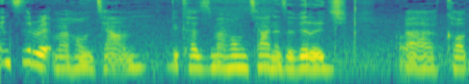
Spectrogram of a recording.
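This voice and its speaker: A woman talks at a fairly quick pace with an American accent. Noticeable background noise runs behind her. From US, Maryland. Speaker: spoken word poet. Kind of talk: interview.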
